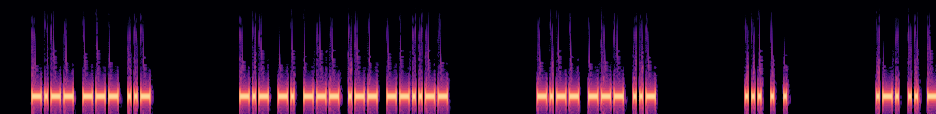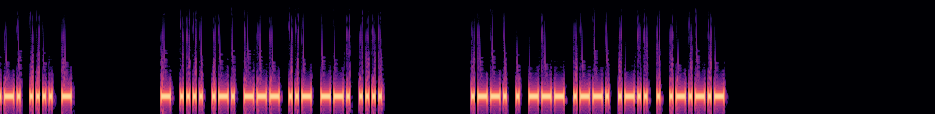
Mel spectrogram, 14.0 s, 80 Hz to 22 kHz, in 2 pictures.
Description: Morse code, heard as a keyed tone, about 50 wpm, 700 Hz. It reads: YOU KNOW, YOU SEE RIGHT THROUGH PEOPLE.
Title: 4x Word-Spacing - Sentences from Top 200 Words - 50wpm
